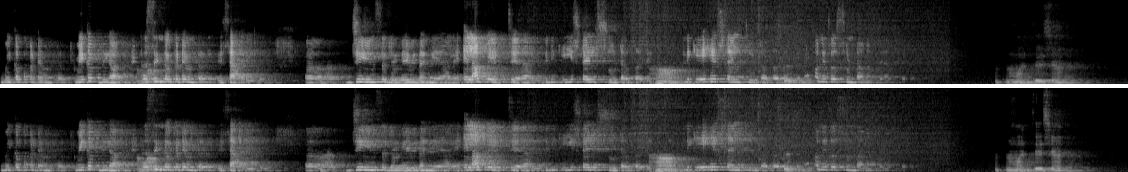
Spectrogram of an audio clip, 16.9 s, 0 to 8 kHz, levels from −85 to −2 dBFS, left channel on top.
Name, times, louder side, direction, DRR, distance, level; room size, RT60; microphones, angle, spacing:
voice 1, 0.0-9.8 10.3-13.3, left 3 dB, 50° left, 4 dB, 2.2 m, -32 dB
voice 2, 2.0-2.4 4.8-5.0 5.9-6.2 9.7-10.2 11.8-12.0 15.1-15.9, right 2 dB, 80° right, 3 dB, 2.6 m, -37 dB
sound 1, 7.7-14.2, left 1 dB, ahead, 6.6 m, -55 dB
27.0 x 24.0 x 5.3 m, 1.4 s
head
